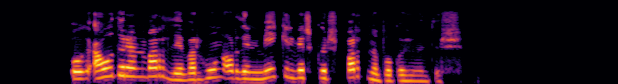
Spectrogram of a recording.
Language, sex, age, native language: Icelandic, female, 20-29, Icelandic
